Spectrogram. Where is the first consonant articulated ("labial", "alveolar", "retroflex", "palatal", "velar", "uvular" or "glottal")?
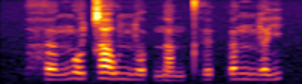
glottal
